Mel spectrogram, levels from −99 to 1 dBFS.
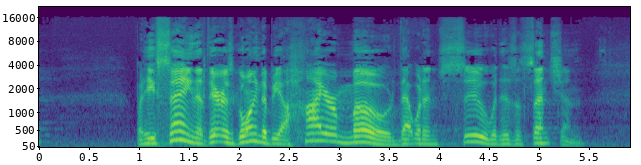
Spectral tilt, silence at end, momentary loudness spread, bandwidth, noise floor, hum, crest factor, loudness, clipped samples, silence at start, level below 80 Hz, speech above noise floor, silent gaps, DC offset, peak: -4 dB/octave; 0.5 s; 12 LU; 16.5 kHz; -56 dBFS; none; 18 dB; -18 LUFS; under 0.1%; 1 s; -54 dBFS; 38 dB; none; under 0.1%; -2 dBFS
